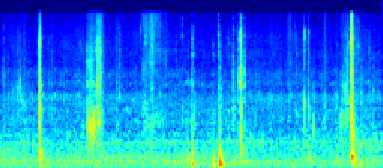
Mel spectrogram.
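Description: Several irregular thumps and knocks, with rustling and scraping in between, as suitcases are loaded into a car for a road trip to Paris, over a low, steady background hum.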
